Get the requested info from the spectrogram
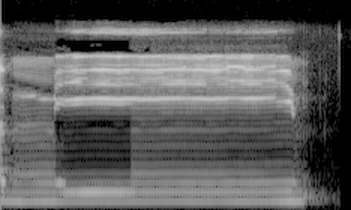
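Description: A man's voice reciting Arabic letters in a drawn-out, chant-like way, holding one low pitch steadily, with a hummed nasal stretch about half a second in.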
